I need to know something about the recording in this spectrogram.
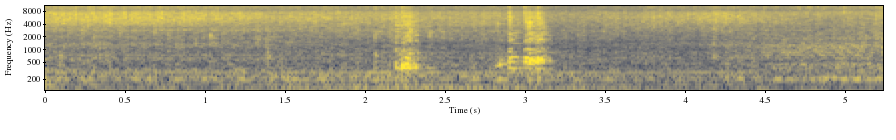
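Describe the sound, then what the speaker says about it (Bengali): Fish fries in a pan with a steady hiss of hot oil, broken by a couple of brief louder crackles and stirring sounds. "এখানে মাছটাও ভাজা হয়ে গেছে"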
